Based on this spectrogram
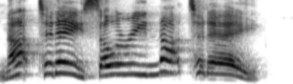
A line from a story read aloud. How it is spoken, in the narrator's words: sighed a deep sigh that came up from my toes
